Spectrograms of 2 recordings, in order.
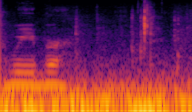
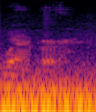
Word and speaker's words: Weber: I just want to make sure you know it's Weber State, not Weber. Okay, I'll say Weber. Yeah, it's phonetically spelled that way.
